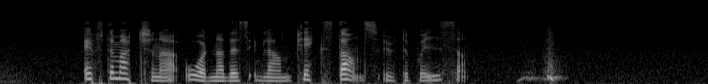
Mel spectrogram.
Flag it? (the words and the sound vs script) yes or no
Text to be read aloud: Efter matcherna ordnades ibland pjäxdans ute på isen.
yes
